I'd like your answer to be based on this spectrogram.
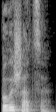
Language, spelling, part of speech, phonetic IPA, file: Russian, повышаться, verb, [pəvɨˈʂat͡sːə], Ru-повышаться.ogg
- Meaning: 1. to rise, to go up, to increase 2. to advance, to improve, to heighten 3. to soar, to boom, to jump, to mount 4. passive of повыша́ть (povyšátʹ)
